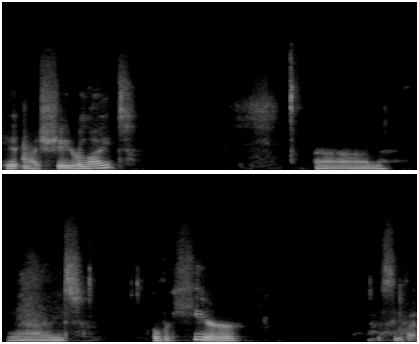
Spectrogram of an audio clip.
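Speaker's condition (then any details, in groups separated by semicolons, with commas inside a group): No condition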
